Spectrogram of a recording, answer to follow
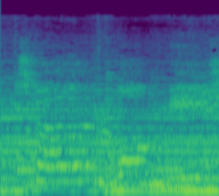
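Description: Uilleann pipes playing a slow melody on the chanter over a steady drone, with acoustic guitar accompaniment.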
